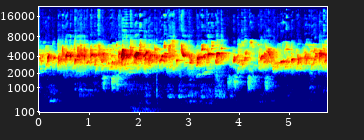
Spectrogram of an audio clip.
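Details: Shrill, continuous twittering from a group of European goldfinch chicks, fast squeaky notes piled on top of one another with little variation in pitch.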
